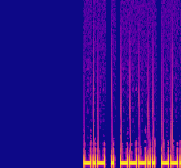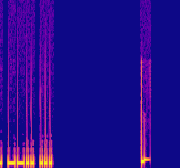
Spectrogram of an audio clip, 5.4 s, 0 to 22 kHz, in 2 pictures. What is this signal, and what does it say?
Morse code, heard as a keyed tone, about 34 wpm, 700 Hz. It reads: KE8GZS
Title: USA Call Signs Repeated 3x 35wpm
